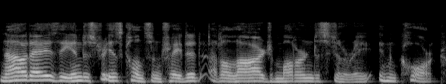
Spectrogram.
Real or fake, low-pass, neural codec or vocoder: real; 7.2 kHz; none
